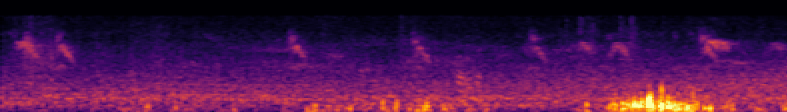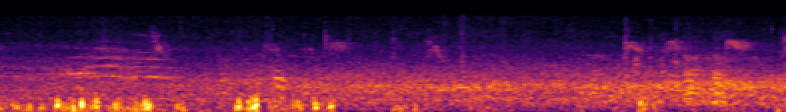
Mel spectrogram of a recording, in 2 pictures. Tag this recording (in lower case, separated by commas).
rooster, fowl, cluck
